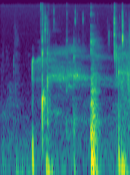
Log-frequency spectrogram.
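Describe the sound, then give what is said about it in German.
Quiet wet mouth sounds of someone sipping wine: a few short slurps and soft lip clicks spaced over two seconds, with no talking. “Du sollst ja auch am Anfang nur mal nippen.”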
